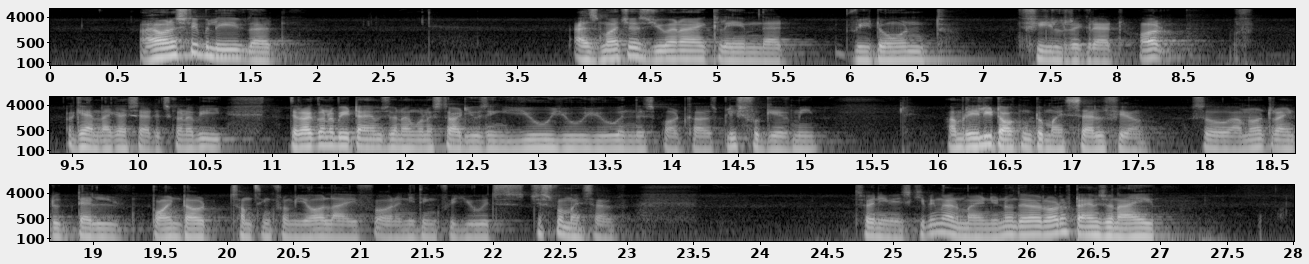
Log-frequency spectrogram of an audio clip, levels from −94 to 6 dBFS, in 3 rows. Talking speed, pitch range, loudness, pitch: 190 wpm, 110-130 Hz, -25 LUFS, 120 Hz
